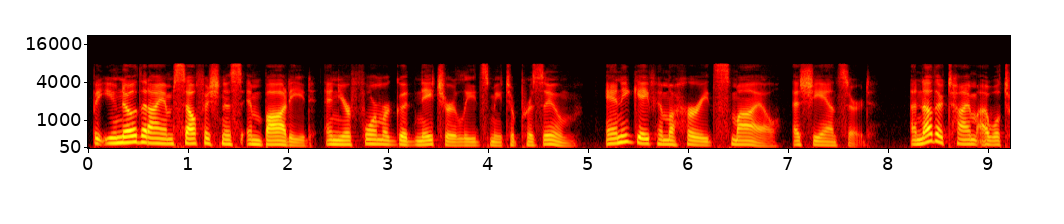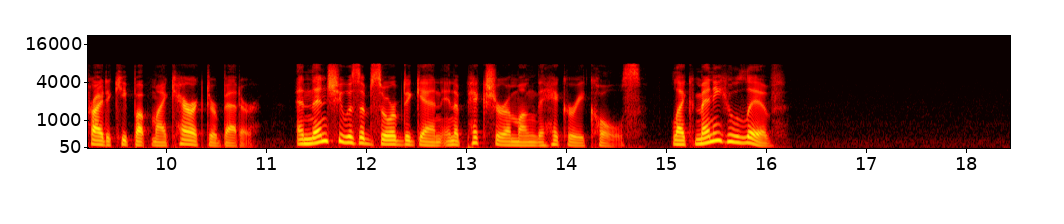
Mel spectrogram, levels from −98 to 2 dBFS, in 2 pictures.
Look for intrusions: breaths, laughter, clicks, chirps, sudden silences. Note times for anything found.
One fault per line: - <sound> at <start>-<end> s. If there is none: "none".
none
